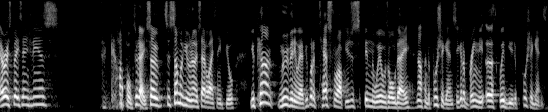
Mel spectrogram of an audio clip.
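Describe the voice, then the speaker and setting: Against a quiet background, a man with an Australian accent rattles along at a very fast pace with a high pitch and lively intonation. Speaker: startup founder and CEO. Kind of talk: startup pitch talk to a live audience. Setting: event with live audience. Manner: casual, conversational.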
